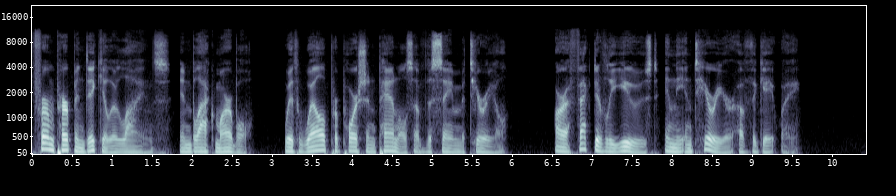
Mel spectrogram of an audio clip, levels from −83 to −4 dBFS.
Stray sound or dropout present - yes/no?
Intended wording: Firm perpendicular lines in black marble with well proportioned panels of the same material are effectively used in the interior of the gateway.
no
